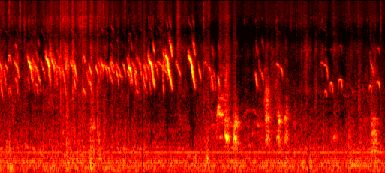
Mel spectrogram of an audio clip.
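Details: Newly hatched Sultan, Golden Sebright, Cochin and booted chicks from an incubator, two days old, peeping in a rapid stream of high, sharp cheeps, several birds overlapping, with softer lower notes later.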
